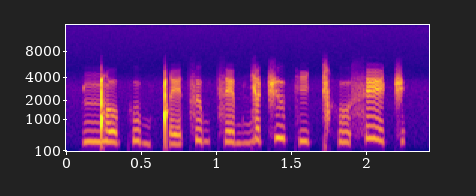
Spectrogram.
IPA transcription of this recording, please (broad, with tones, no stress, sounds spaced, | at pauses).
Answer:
ŋ͡ǃ o˧˩ k u˧˩ b ǃ e˩˧ t͡s ɯ˧ b t͡s e˧ b ɟ ʌ˥˧ t͡ʃ ɯ˥˧ k i˧ ǀʰ u˧˩ s e˥˧ t͡ʃ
